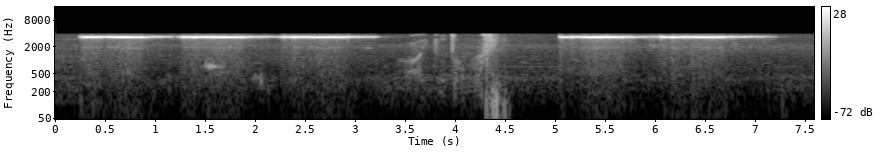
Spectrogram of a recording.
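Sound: alarm beeping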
